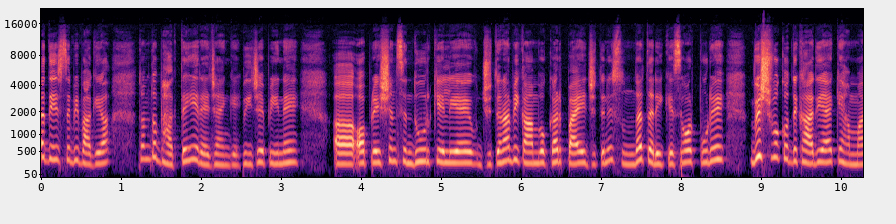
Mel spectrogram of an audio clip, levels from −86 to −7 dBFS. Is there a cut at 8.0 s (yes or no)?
yes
